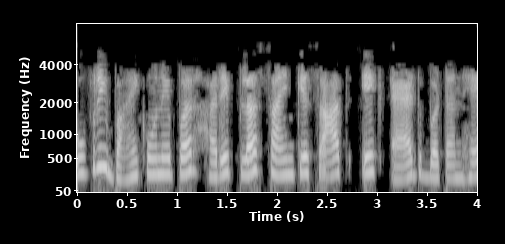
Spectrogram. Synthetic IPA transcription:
upɾibãːɪ̃kɦoːnepɐɾhɐɾeplɐsːaːɪmkesa̰ːt̪ʰeːkɛːɖbɐʈənɦɛː

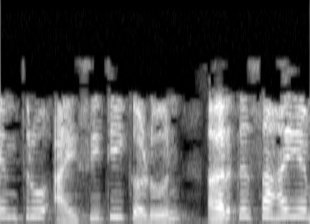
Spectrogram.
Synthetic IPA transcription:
ənt̪ɾũːʔajsiʈiːkəɽuːn | əɾt̪ʰəsəɦajə

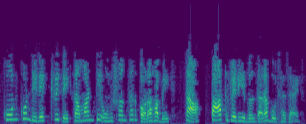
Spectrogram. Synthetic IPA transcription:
konkonɖiɾek̚ʈoɾit̪ekamaɳʈionuʃɔnd̪ʱankɔɾaɦɔbe | t̪a | pat̪ʰveɾiebəld̪aɾabod͡ʑʱad͡ʑae

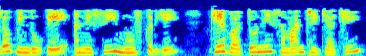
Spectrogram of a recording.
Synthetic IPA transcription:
lobɪnd̪ũʔeənesimuʋkəɾije | d͡ʒeʋəɾt̪uɾnisəmanʈɾid͡ʒjat͡ʃʰe

